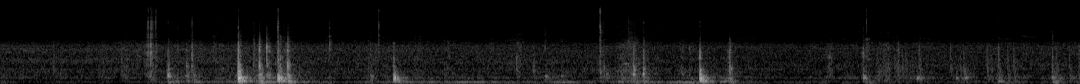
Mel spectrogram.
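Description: Irregular knocks and clatter, loudest in a cluster about two and a half seconds in and again around seven seconds, over a faint steady hum.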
